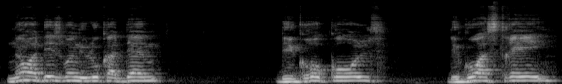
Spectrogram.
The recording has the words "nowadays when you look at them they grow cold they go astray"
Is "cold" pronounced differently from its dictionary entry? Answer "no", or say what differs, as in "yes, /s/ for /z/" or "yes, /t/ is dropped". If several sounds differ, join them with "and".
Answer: no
